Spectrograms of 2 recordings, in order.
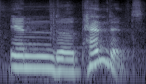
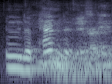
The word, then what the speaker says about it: independent: many syllables independent okay where's the stress three three step three so make sure that one is clear pen pen pen all right that's clear and also we have our secondary stress that means the vowel is clear in the first syllable but it's weak i mean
